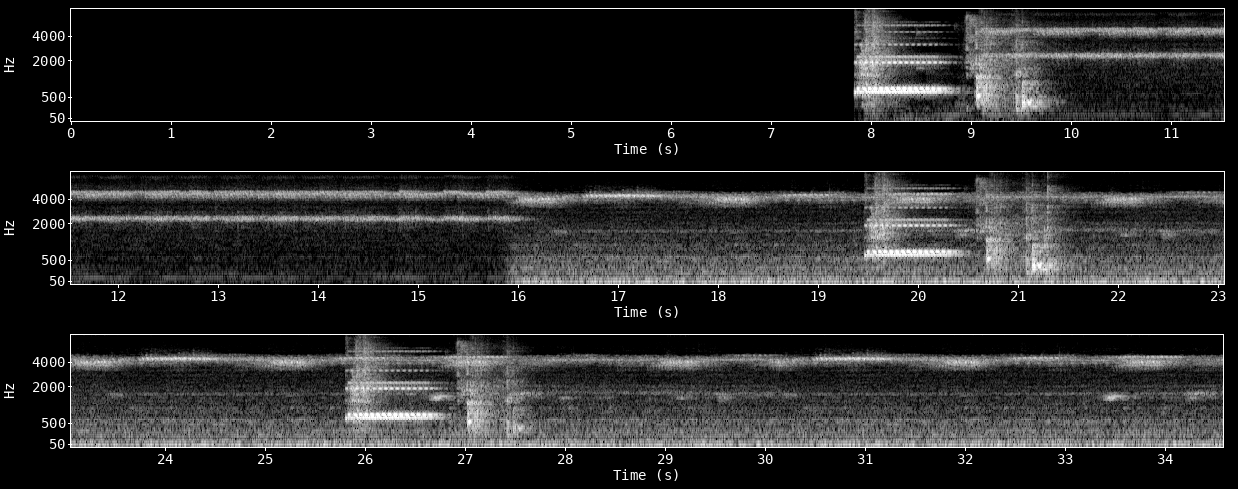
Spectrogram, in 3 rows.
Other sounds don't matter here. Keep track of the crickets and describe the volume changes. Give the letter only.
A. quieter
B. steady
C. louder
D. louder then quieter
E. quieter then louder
B.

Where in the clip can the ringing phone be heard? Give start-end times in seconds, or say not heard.
7.8-9.7, 19.4-21.4, 25.8-27.6.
